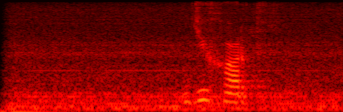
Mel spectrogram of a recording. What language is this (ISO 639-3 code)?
rus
